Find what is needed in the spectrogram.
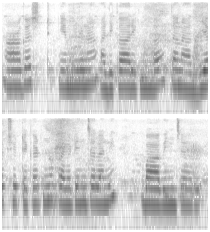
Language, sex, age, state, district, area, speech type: Telugu, female, 18-30, Andhra Pradesh, Anakapalli, rural, read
